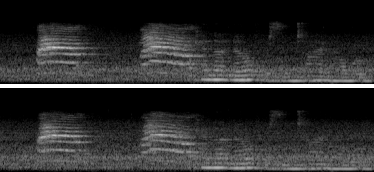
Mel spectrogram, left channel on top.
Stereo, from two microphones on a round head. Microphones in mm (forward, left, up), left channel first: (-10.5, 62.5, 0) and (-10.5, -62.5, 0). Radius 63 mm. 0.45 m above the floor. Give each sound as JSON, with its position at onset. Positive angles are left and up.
{"t": 0.4, "sound": "a cat meowing", "side_deg": 65, "distance_m": 2.5}
{"t": 1.9, "sound": "a woman speaking", "side_deg": 30, "distance_m": 2.5}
